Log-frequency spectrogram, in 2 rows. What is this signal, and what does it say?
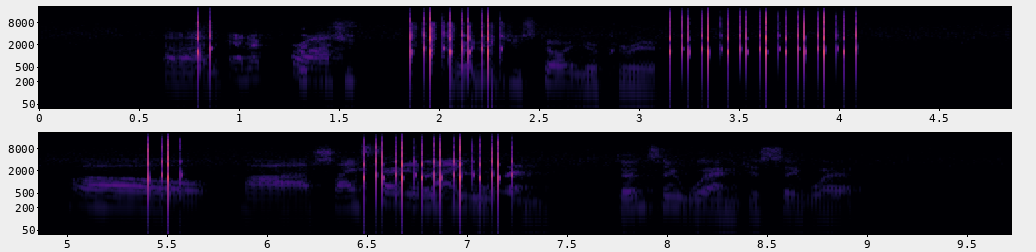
Pulse dialling, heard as clicks on a phone line, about 10 pulses a second, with speech in English. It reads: 1 5 0 2 8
